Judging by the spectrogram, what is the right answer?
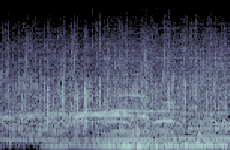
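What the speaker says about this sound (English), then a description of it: "Let's give them a round of applause, ladies and gentlemen." Audience applause at a BMX racing world championship medal ceremony, a steady sustained wash of clapping from the crowd with a low hum underneath and faint voices mixed in.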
